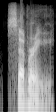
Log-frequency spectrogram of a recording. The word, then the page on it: severy: American English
